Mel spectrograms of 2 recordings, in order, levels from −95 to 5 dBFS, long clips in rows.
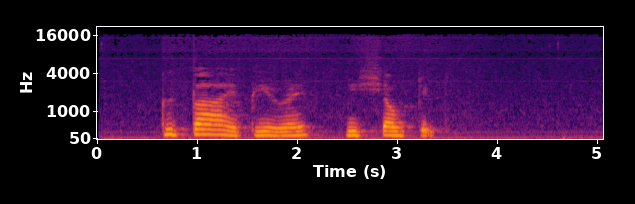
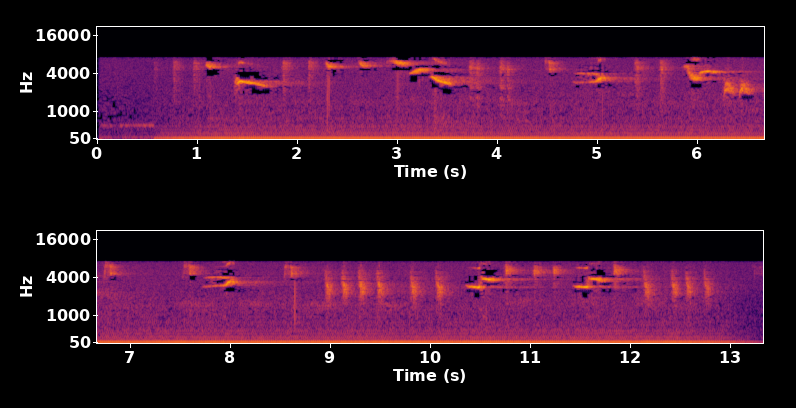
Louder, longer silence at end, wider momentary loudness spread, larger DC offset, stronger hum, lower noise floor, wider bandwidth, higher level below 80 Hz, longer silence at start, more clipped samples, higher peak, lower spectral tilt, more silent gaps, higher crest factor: about the same, -22 LUFS vs -21 LUFS; first, 0.4 s vs 0 s; second, 11 LU vs 17 LU; neither; second, none vs 50 Hz at -35 dBFS; first, -50 dBFS vs -46 dBFS; first, 16.5 kHz vs 7.4 kHz; second, -48 dBFS vs -34 dBFS; about the same, 0.15 s vs 0.05 s; neither; about the same, -4 dBFS vs -6 dBFS; first, -9 dB/octave vs 0 dB/octave; neither; about the same, 20 dB vs 18 dB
